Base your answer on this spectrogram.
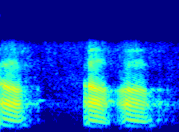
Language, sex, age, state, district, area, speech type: Bodo, male, 45-60, Assam, Chirang, urban, conversation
